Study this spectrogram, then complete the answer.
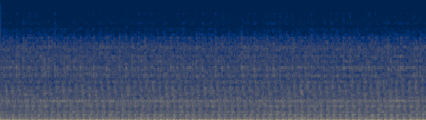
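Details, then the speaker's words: Suzuki Hayate motorcycle with a cracked vacuum hose on the air injection valve system, the hose pulled off to simulate the leak. Even, fast, raised idle with a steady pulsing beat. "มันคือท่อแวคคัมของระบบวาล์วเติมอากาศท่อเนี่ยมันปริแตกอยู่นะฮะเพราะฉะนั้นพอท่อเนี่ยยมันปริแตกอยู่เดี๋ยวครูจะสมมุติโดยการดึงท่อนี้ออกไปเลยนะครับ"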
